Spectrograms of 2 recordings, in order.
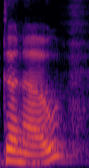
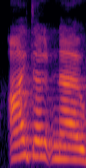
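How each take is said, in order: First: The words run together into one reduced word. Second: All three words are said fully and separately.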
